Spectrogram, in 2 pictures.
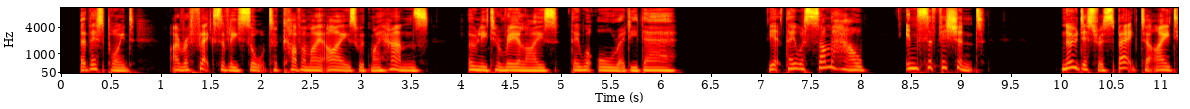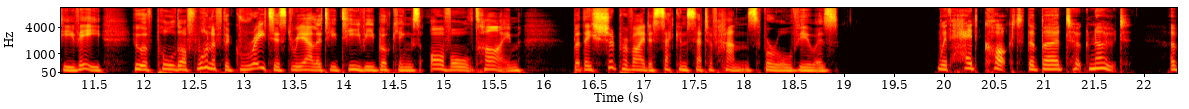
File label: Drama Narrative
